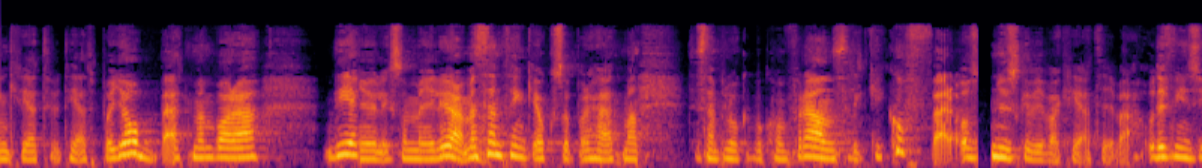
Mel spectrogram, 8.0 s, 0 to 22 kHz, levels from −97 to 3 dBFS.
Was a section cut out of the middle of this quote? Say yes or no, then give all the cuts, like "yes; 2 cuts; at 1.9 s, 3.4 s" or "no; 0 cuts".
yes; 3 cuts; at 2.4 s, 4.2 s, 6.5 s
